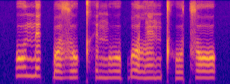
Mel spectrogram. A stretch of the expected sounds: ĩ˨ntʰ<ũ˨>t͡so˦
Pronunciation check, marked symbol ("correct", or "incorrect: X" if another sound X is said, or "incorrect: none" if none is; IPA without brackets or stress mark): incorrect: u˨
